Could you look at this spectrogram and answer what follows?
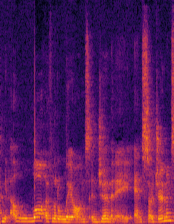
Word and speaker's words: Leon: three is Leon and in German they pronounce it Leon and Leon um it's it's a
